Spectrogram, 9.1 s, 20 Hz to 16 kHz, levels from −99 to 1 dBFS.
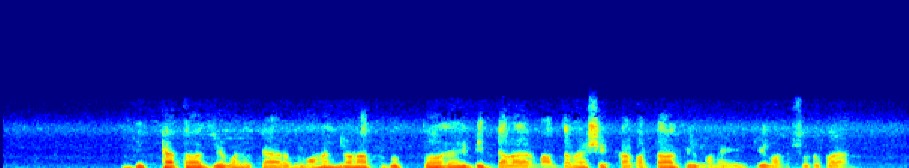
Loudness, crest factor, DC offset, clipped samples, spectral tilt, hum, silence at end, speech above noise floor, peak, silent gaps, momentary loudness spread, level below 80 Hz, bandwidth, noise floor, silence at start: -24 LUFS; 20 dB; under 0.1%; under 0.1%; -9.5 dB/octave; none; 0.6 s; 44 dB; -4 dBFS; none; 12 LU; -56 dBFS; 5 kHz; -67 dBFS; 1.25 s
